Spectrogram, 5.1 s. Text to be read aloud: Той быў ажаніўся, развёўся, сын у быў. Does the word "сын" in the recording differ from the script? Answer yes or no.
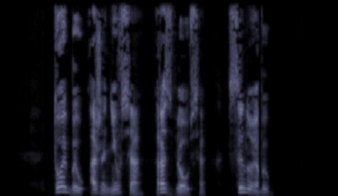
no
